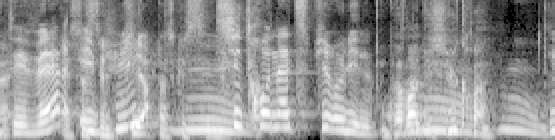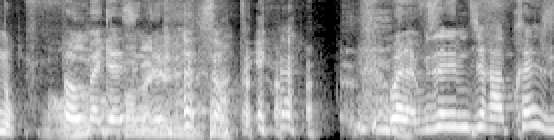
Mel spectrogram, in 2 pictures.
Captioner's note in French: rires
